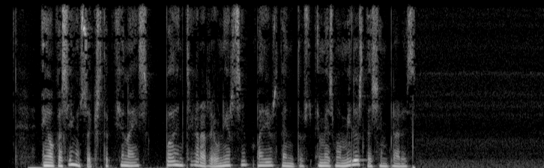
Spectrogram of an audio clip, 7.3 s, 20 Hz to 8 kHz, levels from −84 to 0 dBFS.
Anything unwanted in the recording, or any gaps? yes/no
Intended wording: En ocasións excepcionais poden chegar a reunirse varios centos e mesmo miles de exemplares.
no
